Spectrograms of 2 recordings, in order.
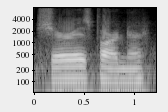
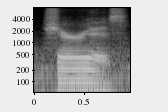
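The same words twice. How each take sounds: First: "Sure is" punched loud and twangy; hearty Western sidekick, louder; lightly voiced old cowboy hollering "Sure is"; cowboy drawl. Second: Said in the usual way. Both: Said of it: "Gabby doesn't talk like that".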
